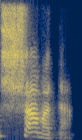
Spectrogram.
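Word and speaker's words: śamatha: Na tradição budista, essa disciplina é conhecida como shamatha, pronunciado, né? Shamatha.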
